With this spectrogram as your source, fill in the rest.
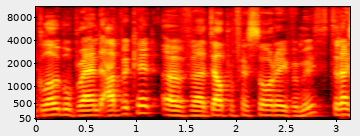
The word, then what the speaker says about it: Professore: the founder and Global brand advocate of Del Professor verou did I say it right yeah it's Professor right Professor yeah yeah does does anyone ever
